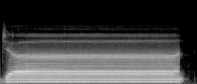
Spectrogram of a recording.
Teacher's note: یہ الف جو ہے مدہ ہے، الف سے پہلے زبر آ رہی ہے تو الف مدہ ہے. اس الف کو 4 الف لمبا کر کے پڑھیں گے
